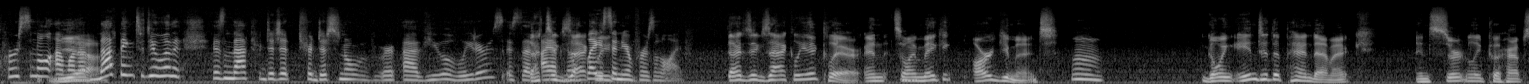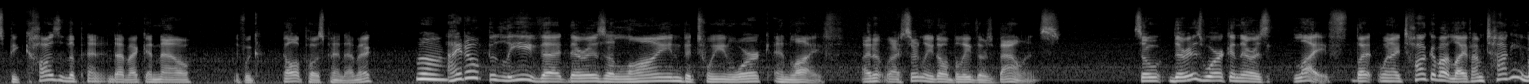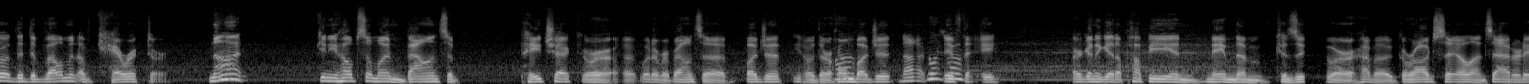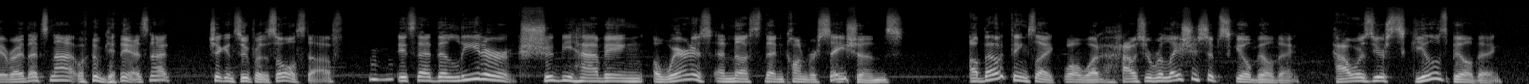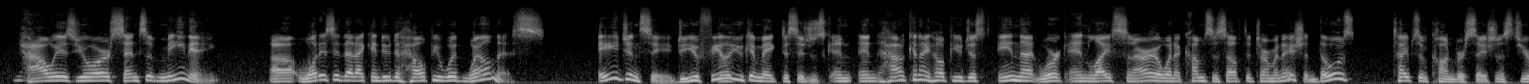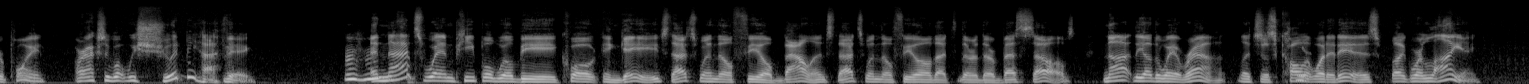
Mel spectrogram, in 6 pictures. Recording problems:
traffic noise; faint; throughout; 25 dB below the speech
hiss; faint; throughout; 30 dB below the speech

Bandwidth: 15.5 kHz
